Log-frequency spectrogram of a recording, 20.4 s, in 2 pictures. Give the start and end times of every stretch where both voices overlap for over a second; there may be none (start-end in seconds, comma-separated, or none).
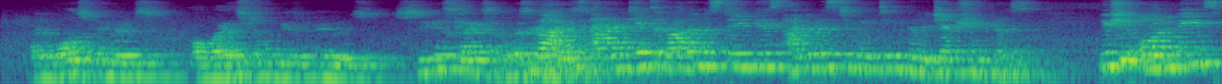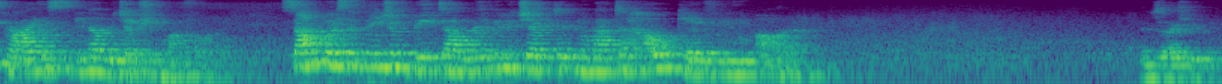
none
